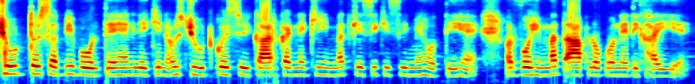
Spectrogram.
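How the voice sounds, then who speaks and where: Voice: high voice, little pitch movement, normal speed, bright, forceful tone, dry recording, faint music behind. A performer voicing an earnest, honest, polite young schoolboy in a cartoon. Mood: forgiving.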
